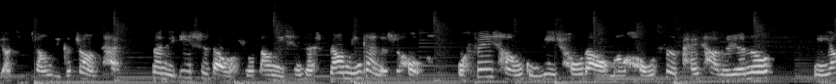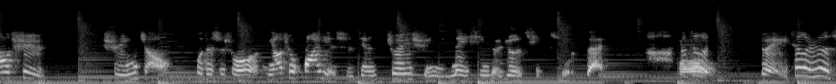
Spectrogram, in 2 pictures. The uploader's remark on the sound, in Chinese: 本集節目採用遠端錄音，音質不佳請見諒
